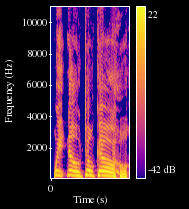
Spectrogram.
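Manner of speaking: high, loud whiny plea; mock pleading. Player mocking Mario begging the wrestler to stay. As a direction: beg him not to leave, hammed up. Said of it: "Mario here is like".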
